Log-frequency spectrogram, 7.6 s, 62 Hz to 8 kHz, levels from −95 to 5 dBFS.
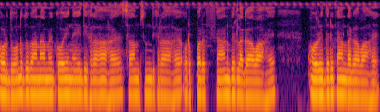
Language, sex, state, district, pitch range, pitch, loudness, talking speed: Hindi, male, Haryana, Charkhi Dadri, 125-130 Hz, 130 Hz, -18 LUFS, 205 wpm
